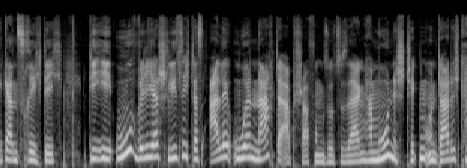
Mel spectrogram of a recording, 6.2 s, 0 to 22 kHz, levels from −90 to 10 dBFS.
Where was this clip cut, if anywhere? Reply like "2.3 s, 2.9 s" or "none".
1.1 s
